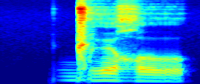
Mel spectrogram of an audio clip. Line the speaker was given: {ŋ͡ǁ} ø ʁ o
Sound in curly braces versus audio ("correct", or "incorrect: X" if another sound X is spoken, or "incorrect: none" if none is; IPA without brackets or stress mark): incorrect: ɡ͡ǁ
